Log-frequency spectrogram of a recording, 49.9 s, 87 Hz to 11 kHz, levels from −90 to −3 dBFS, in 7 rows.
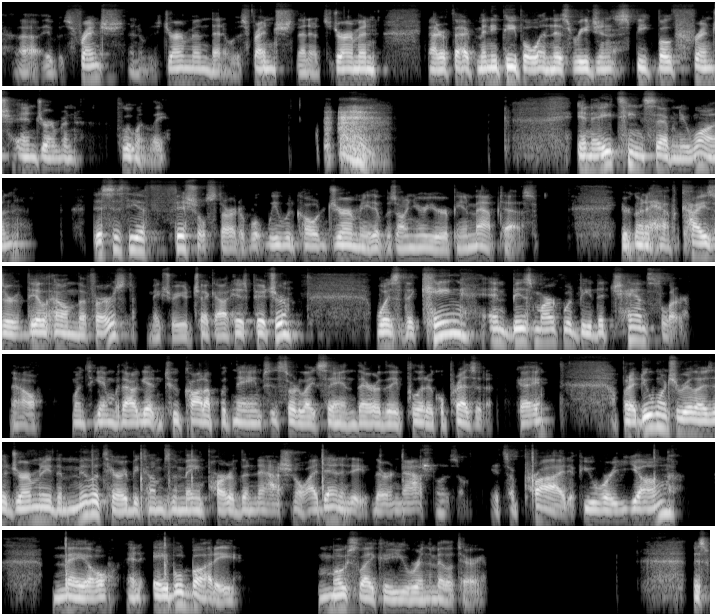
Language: English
